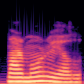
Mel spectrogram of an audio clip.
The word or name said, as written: marmoreal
